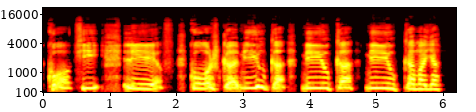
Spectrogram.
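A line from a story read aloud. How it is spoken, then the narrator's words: Shouting through tears. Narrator (Russian): Полились слезы, и сквозь слезы кричал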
